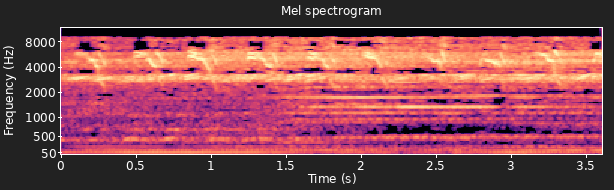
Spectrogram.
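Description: Thin, high baby chick peeps repeat every half second or so, each a quick falling note, heard fairly far off on a mountain over a steady low background rumble.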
